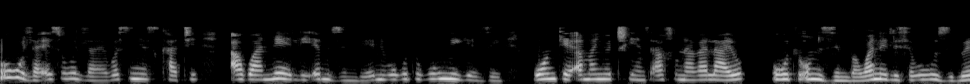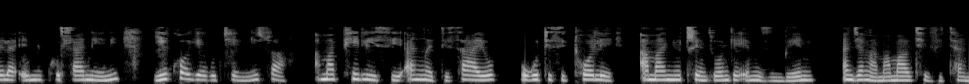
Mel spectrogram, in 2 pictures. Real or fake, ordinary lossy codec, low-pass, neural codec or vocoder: real; MP3, 24 kbps; 7.2 kHz; none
